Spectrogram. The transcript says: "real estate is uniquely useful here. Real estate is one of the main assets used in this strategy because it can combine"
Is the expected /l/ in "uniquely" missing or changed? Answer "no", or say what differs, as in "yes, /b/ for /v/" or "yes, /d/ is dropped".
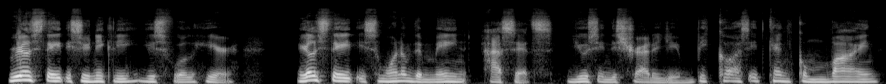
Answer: no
